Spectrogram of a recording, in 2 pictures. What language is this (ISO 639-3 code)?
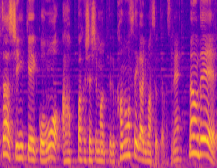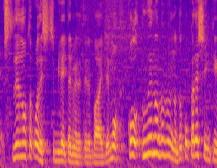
jpn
